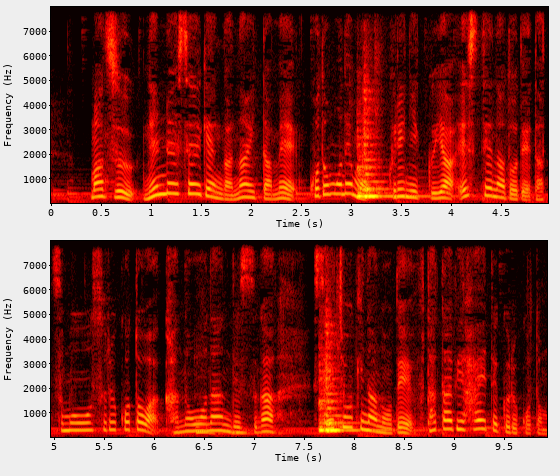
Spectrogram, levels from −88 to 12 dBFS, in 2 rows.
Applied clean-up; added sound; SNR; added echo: none; Bowed string instrument; -4 dB; none.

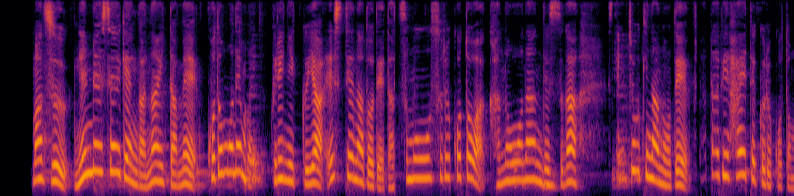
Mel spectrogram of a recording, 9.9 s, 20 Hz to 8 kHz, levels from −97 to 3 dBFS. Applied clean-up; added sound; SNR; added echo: neural mask model DeepFilterNet 3.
